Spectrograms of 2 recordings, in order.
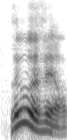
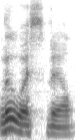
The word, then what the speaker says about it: Louisville: What- Just like Go it's Louisville, not Louisville. It's Louisville. Oh yeah, I know it's Louisville. So you need to know your proper pronunciations around the country.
